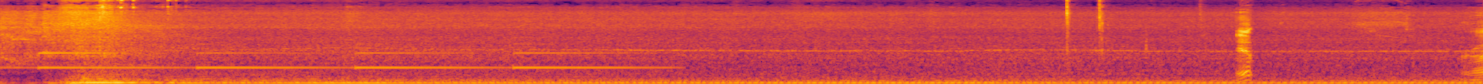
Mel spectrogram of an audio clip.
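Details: Engine started after fixed heater hose lines, reassembled valve covers and an oil change (six quarts with filter). Steady, even idle with a smooth low rumble and no knocks or misses; it runs as it should.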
